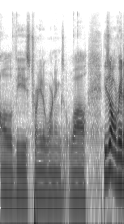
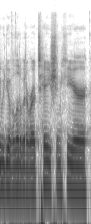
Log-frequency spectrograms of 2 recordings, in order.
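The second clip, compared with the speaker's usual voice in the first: ordinary talk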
